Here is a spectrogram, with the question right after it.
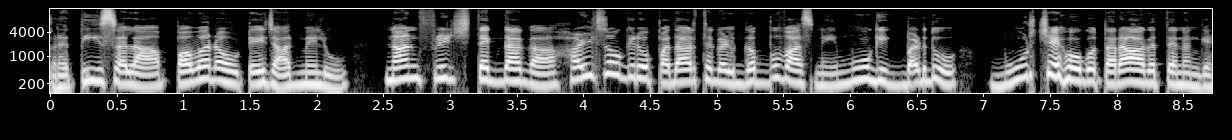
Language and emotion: Kannada, disgusted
